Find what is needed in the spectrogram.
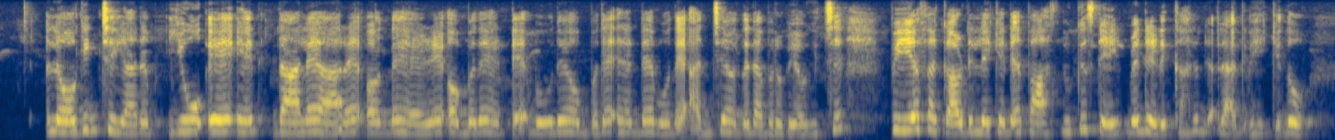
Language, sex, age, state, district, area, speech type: Malayalam, female, 18-30, Kerala, Wayanad, rural, read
